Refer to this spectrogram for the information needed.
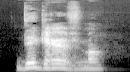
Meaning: plural of dégrèvement
- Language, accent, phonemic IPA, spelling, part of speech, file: French, Canada, /de.ɡʁɛv.mɑ̃/, dégrèvements, noun, LL-Q150 (fra)-dégrèvements.wav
